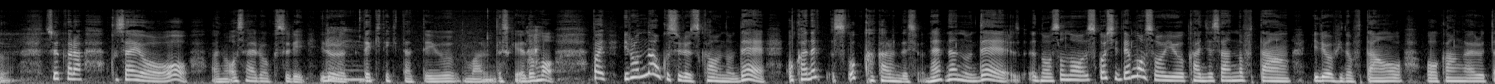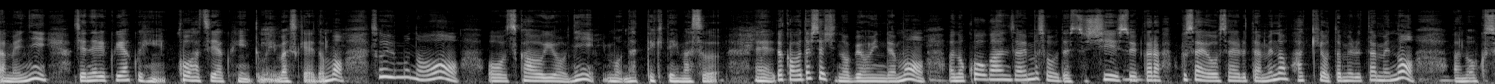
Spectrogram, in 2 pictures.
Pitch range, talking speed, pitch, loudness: 150-215 Hz, 385 characters per minute, 175 Hz, -18 LUFS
